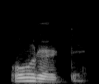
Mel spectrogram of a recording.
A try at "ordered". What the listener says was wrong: Ya, ahí tiene que ir una D al final. Order.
